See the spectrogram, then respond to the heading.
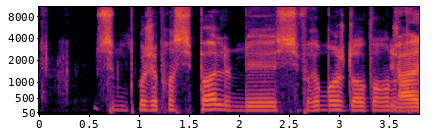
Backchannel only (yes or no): no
